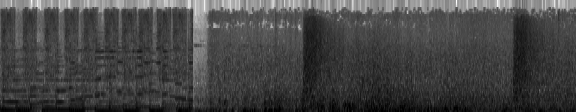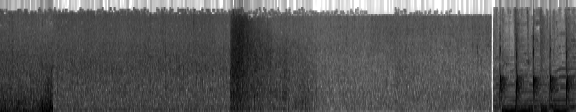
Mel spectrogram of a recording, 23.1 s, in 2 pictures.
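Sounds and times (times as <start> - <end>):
heavy rain: 3.9 - 21.4
sharp thunderclaps: 4.1 - 12.6.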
